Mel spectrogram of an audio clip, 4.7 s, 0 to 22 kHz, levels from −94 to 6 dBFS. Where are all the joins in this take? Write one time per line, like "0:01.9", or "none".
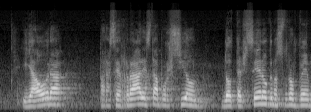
none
